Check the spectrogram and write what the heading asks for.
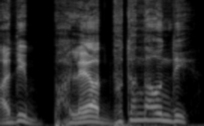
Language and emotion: Telugu, surprised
